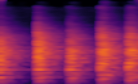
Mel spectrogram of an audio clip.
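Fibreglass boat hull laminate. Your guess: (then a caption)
Solid. A fibreglass boat hull laminate is tapped in a steady series with a metal-ended stick. Each tap gives a short, bright, dry knock with little ring, the sound of solid, well-bonded glass, in contrast to a detached area.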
